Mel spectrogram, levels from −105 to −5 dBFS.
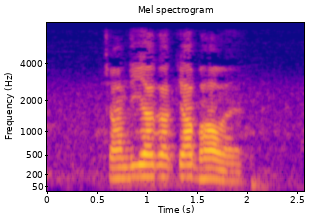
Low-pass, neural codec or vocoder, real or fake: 7.2 kHz; none; real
